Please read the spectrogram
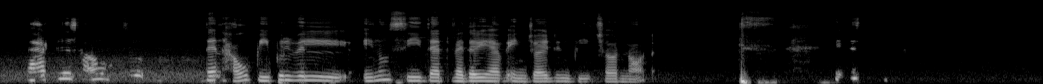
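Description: The clip is speech with two echo-related faults. Other side's voice leaking through: a faint second voice sits under the talker from 0.0 to 2.05 s, roughly 25 dB down, and briefly again from 3.9 to 4.05 s, around 30 dB down. It's likely residual loudspeaker echo the canceller missed, showing on a spectrogram as weak, unrelated harmonic traces beneath the main speech. Speech suppressed in double talk: from 0.0 to 2.22 s the talker's level drops in patches totalling about one and a half seconds, at worst by about 20 dB, with a shallow dip of about 5 dB at 7.51 to 7.56 s. These are likely the canceller ducking both voices at once, visible as notches in the waveform envelope and faded bands on a spectrogram.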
